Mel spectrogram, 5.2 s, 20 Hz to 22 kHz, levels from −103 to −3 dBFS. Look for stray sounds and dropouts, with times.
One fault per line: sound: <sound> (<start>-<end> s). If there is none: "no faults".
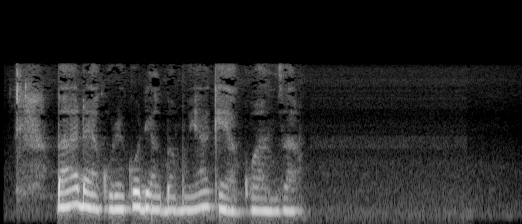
no faults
